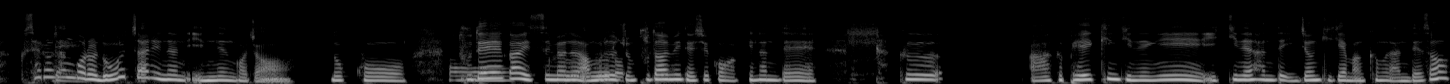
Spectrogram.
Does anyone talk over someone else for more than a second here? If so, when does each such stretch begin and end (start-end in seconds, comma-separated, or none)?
4.6-6.8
